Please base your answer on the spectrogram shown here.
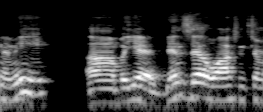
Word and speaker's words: Denzel: Um, but yeah, Denzel Washington revealed that his name has been mispronounced throughout his four decade career. His name is actually Denzel.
